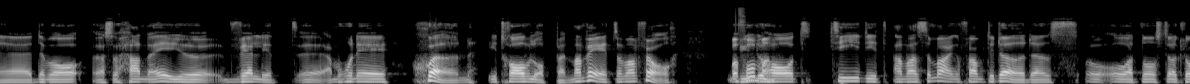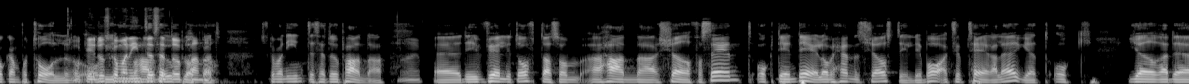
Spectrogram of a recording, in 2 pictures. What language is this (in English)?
Swedish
